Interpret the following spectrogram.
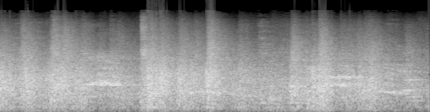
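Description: Wrestlers' feet and bodies hitting the canvas of a wrestling ring as they run and grapple: an uneven series of sharp thuds and slaps, two or three a second.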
